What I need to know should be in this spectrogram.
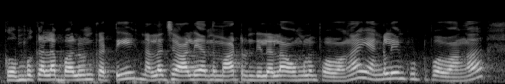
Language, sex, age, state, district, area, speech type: Tamil, female, 30-45, Tamil Nadu, Tiruvannamalai, urban, spontaneous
